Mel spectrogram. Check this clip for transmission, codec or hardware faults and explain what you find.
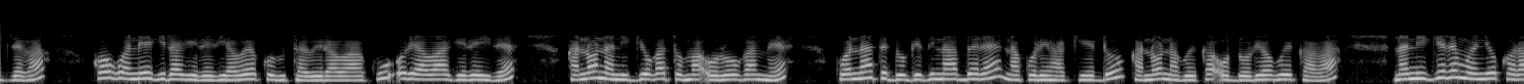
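The whole clip carries iLBC codec damage, plainly audible. Throughout, this narrowband coder rebuilds the speech frame by frame, each frame's excitation coded independently, which fits 20 ms frames at 15.2 kbps. The result sounds rough and slightly synthetic. A spectrogram shows a hard ceiling near 3.8 kHz, with nothing above it.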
